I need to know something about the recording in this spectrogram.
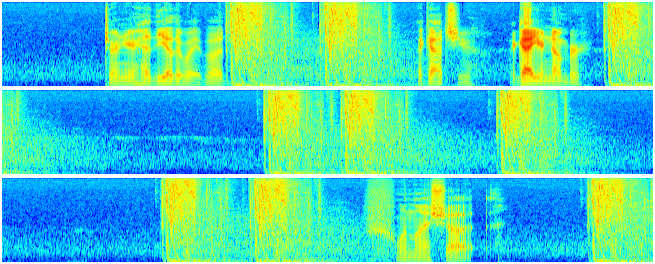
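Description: A rifle fires loud shots, one after another with pauses between.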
